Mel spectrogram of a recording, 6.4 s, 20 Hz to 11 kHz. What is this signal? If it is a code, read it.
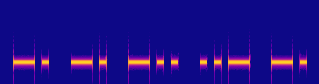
Morse code, heard as a keyed tone, about 8 wpm, 800 Hz. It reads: NNDUN
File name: LEZIONI / 2 UHDN / 2 UHDN 8wpm2232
